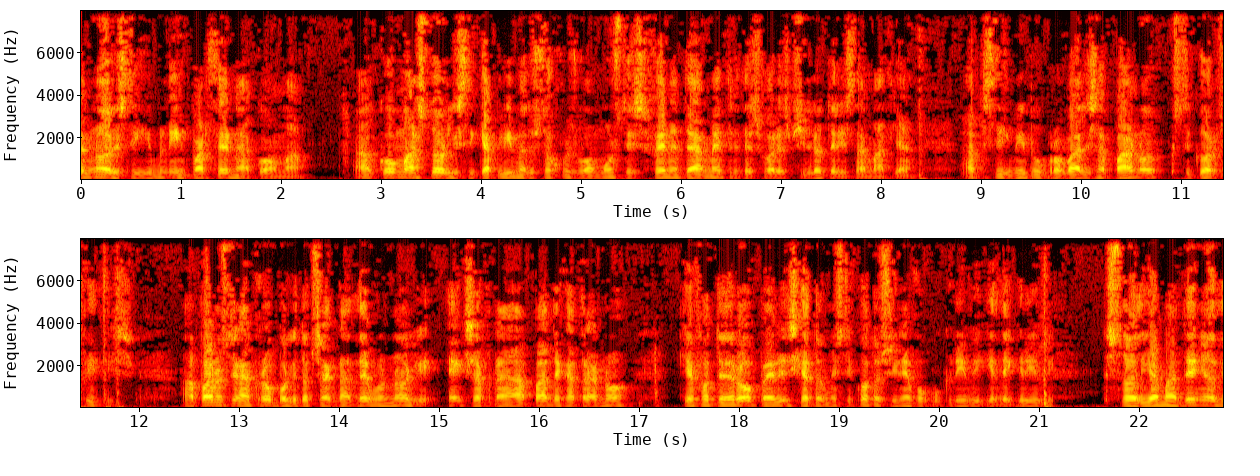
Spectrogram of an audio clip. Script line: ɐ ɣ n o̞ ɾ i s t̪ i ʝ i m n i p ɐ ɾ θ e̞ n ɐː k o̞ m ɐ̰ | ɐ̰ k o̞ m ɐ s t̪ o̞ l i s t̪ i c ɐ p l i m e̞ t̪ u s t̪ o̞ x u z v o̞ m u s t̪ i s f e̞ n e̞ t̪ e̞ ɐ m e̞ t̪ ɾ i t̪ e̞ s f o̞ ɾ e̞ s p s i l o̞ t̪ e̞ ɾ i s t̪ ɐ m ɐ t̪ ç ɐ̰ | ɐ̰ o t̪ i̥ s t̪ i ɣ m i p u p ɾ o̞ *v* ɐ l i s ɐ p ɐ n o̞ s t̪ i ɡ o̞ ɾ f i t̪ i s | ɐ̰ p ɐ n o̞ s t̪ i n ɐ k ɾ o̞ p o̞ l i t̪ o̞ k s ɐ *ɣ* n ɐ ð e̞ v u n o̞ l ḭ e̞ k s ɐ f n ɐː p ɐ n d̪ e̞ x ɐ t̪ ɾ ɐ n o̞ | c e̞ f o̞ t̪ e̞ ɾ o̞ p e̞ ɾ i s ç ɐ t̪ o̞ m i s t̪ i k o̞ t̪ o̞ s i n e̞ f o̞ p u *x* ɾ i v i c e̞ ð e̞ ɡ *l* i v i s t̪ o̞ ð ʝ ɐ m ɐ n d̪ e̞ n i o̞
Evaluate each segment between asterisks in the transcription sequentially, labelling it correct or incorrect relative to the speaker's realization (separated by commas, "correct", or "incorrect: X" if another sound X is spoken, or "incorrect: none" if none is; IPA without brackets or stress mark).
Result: correct, correct, incorrect: k, incorrect: ɾ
